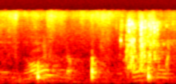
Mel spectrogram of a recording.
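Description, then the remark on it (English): Water is poured onto a man's head and splashes in a few short, sloshing bursts, with faint vocal sounds mixed in underneath. “But now Pancho with water on Cisco's head.”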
